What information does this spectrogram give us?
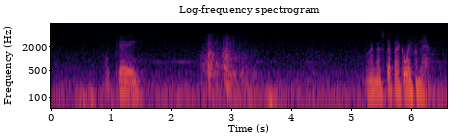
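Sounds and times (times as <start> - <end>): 
faint steady hum: 0.0 - 6.5
speech: 0.9 - 1.6, 5.3 - 6.4
cash register drawer opening: 2.5 - 3.6.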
